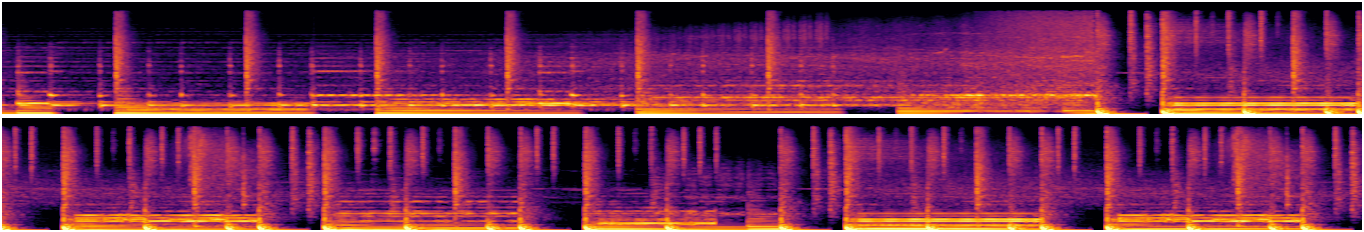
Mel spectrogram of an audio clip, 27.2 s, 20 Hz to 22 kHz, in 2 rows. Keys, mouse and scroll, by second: 1.9 alt+scroll up 1, 2.6 space, 2.7 click, 3.0 space, 3.4-7.5 drag, 7.8 click, 7.9 alt+scroll down 1, 9.8 scroll down 1, 10.1 scroll up 1, 10.4 F9, 11.3 click, 11.9 alt+scroll up 1, 12.6 alt+scroll down 1, 13.0 space, 13.1 click, 13.3 space, 14.9-27.2 drag.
